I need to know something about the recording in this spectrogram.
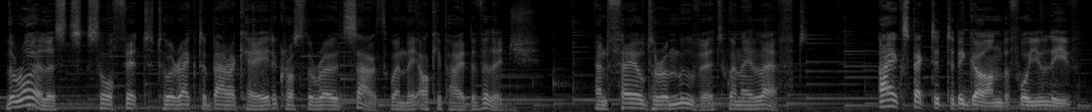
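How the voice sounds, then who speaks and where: Male innkeeper for fantasy game , actor: low-ish, measured, formal, dry, unbending; music behind. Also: lightly acted. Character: stern, proper, unyielding male village innkeeper. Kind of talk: video game cutscene acting.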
